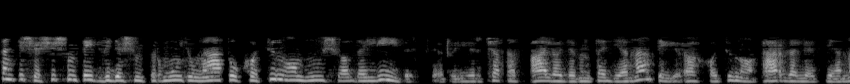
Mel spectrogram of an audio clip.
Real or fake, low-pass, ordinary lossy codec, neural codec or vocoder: real; 3.6 kHz; MP3, 16 kbps; none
